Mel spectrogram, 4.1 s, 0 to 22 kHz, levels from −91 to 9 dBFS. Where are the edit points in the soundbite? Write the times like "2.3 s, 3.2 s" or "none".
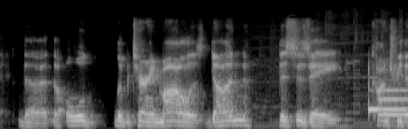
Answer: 1.0 s, 2.6 s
